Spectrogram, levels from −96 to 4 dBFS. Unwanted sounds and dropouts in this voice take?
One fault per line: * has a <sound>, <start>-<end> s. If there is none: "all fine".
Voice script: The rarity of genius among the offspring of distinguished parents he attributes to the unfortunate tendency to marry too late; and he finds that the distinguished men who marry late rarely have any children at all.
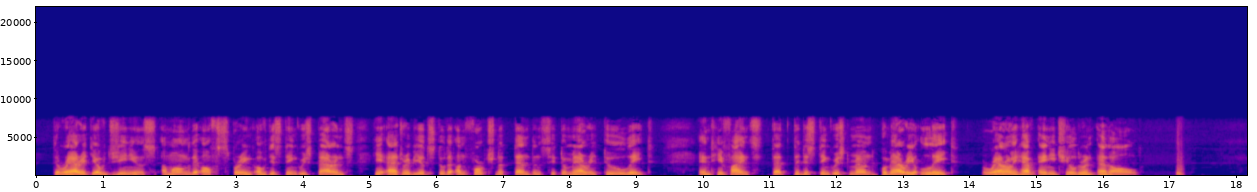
* has a whoosh, 17.1-17.2 s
